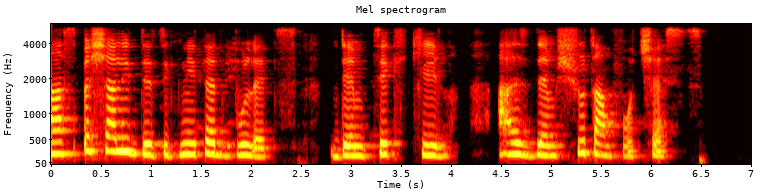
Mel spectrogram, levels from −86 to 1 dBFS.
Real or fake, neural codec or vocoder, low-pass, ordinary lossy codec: real; none; 5.4 kHz; AAC, 48 kbps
